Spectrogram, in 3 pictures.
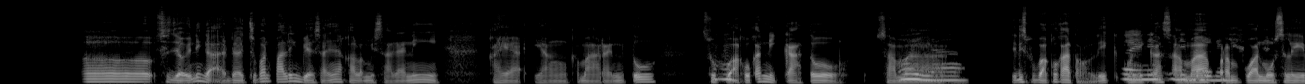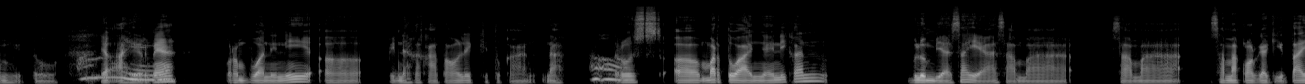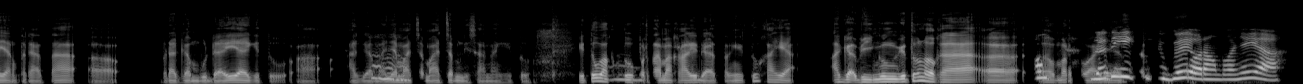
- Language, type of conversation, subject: Indonesian, podcast, Bagaimana kamu merayakan dua tradisi yang berbeda dalam satu keluarga?
- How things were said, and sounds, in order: chuckle; unintelligible speech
